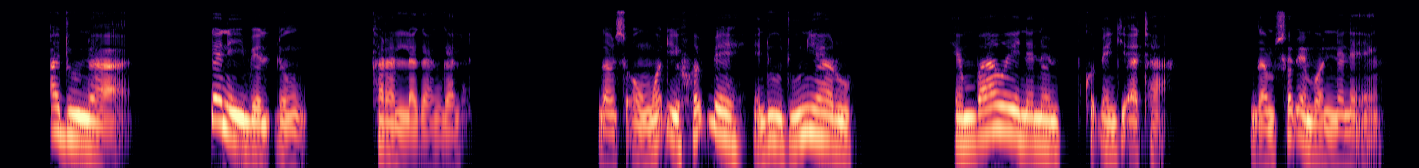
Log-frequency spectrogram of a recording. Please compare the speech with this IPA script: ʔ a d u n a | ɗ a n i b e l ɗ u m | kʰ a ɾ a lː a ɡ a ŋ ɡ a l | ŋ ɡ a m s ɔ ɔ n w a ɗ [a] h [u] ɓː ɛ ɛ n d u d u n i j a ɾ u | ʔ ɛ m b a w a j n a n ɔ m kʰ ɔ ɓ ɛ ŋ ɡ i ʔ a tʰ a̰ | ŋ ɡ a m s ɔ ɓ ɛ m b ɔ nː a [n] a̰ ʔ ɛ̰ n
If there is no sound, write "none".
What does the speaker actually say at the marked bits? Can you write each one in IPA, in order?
i, ɔ, n

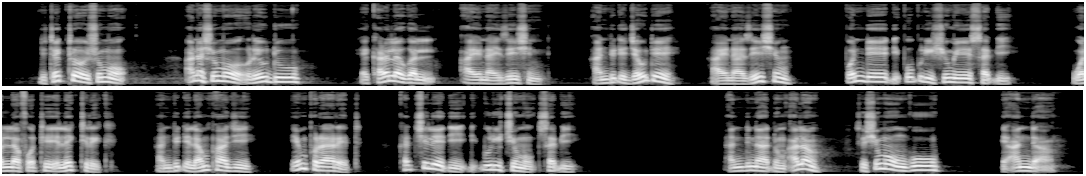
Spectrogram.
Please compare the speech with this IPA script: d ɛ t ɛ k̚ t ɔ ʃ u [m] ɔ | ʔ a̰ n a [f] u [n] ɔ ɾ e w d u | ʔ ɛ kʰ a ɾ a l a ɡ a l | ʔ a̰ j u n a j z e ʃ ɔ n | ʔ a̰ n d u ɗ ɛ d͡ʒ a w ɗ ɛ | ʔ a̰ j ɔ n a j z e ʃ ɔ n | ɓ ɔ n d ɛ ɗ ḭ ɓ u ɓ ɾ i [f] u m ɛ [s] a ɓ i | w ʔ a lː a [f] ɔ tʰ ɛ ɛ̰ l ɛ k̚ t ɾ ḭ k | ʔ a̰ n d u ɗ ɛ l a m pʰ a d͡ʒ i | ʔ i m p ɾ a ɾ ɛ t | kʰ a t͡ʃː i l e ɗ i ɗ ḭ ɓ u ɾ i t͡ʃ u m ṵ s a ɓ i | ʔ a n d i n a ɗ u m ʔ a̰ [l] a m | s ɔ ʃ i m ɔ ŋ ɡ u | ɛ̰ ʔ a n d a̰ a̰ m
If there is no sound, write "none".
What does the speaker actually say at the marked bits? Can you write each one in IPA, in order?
m, ʃ, m, ʃ, s, f, l

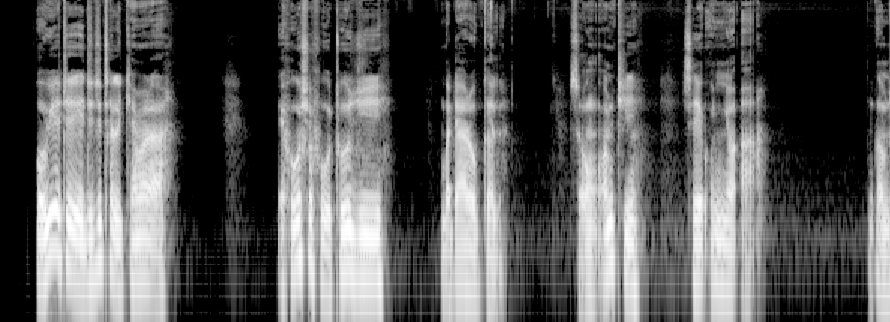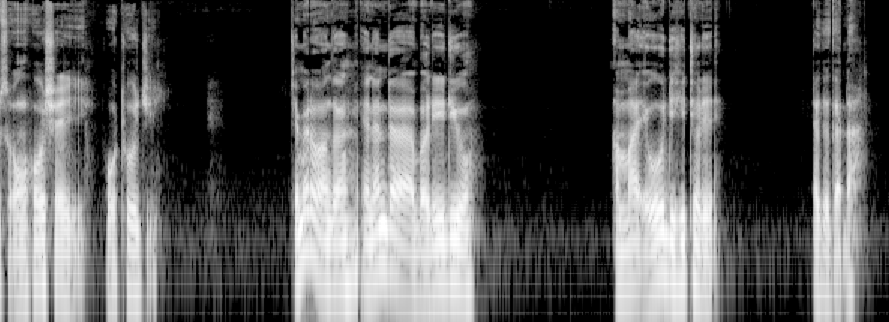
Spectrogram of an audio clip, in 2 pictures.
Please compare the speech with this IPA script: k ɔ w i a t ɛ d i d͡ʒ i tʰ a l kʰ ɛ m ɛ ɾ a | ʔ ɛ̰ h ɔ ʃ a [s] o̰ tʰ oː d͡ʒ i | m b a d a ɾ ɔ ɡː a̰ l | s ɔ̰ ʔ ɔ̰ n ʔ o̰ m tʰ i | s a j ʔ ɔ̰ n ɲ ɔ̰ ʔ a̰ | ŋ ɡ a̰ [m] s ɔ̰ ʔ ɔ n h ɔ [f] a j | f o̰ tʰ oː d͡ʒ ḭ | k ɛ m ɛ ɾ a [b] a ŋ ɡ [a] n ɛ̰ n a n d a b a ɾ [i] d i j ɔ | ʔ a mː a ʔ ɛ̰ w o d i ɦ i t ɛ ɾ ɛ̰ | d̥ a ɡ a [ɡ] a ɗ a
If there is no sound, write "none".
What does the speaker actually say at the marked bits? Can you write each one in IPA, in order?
f, m, ʃ, w, a, e, ɡ

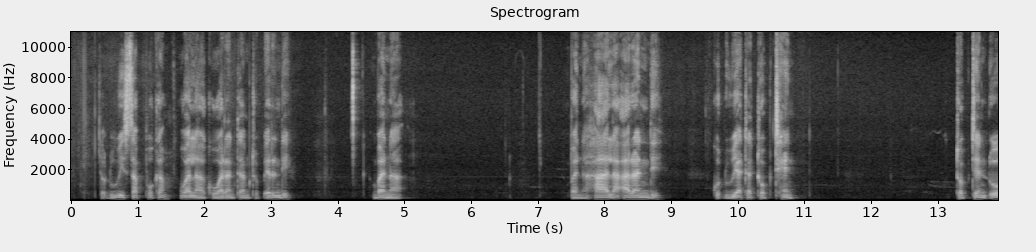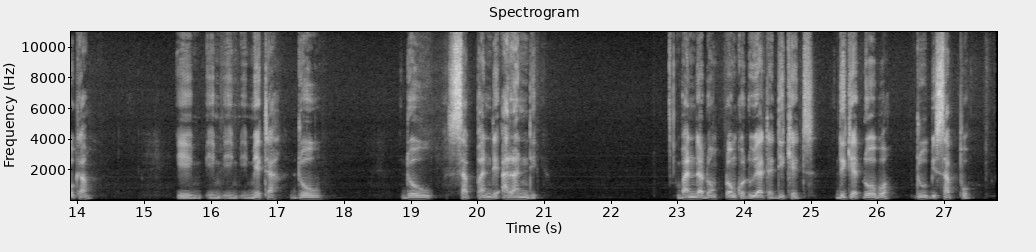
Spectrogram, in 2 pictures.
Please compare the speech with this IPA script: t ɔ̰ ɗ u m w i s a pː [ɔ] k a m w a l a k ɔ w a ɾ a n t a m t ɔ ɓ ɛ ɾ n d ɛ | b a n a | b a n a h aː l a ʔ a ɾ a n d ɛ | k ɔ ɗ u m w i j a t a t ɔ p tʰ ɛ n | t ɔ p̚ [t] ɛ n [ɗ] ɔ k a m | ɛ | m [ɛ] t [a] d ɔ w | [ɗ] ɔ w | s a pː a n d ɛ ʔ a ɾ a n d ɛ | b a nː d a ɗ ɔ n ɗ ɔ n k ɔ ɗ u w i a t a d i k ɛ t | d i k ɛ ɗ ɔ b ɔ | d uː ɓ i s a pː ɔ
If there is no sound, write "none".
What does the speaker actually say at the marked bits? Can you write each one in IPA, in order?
ɔ, t, ɗ, ɛ, a, d

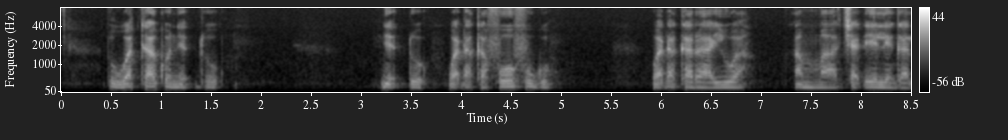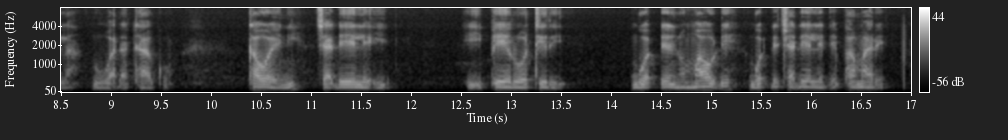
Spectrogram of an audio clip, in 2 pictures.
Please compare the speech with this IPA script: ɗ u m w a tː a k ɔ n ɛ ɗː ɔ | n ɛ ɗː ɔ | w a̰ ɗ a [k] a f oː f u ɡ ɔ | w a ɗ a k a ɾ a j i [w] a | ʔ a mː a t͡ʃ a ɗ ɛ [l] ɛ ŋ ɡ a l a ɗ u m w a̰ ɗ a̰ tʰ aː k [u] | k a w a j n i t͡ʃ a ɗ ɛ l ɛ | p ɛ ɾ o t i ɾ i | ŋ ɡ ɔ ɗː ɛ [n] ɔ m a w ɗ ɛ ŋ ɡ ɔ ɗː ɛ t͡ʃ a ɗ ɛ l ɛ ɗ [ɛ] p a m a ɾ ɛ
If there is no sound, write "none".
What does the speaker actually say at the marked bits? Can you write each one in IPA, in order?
k, w, l, ɔ, n, ɛ

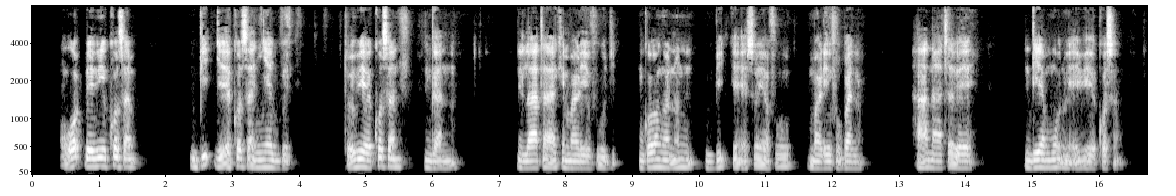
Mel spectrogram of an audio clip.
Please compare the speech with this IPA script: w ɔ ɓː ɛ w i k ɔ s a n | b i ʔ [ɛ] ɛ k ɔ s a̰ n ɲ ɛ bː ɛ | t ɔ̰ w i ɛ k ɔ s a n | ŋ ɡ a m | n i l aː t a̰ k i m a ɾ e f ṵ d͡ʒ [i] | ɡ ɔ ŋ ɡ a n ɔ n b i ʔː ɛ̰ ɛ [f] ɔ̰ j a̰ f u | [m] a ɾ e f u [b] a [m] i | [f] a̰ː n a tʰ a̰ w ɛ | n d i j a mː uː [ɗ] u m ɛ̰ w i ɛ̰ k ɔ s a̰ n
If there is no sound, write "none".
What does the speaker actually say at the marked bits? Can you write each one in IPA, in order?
ɛ, i, s, m, b, n, h, ɗ

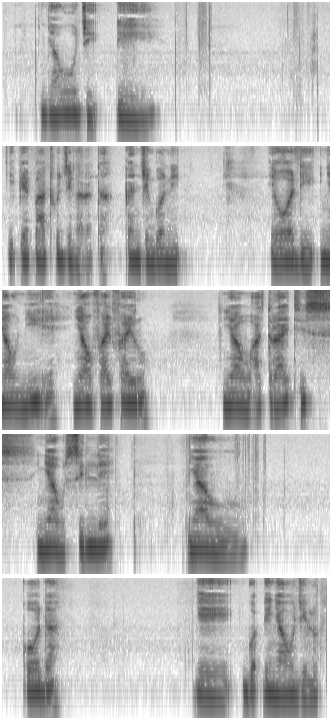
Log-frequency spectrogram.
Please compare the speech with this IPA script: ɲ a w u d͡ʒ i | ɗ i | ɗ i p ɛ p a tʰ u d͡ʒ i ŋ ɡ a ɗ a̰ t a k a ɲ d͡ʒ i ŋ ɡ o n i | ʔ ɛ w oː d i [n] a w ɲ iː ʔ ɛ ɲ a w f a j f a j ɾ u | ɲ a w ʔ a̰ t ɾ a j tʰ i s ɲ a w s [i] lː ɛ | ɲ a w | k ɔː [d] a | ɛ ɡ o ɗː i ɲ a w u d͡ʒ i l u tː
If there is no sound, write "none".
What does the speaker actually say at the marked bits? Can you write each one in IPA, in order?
ɲ, i, d

